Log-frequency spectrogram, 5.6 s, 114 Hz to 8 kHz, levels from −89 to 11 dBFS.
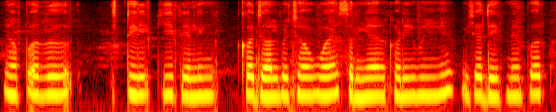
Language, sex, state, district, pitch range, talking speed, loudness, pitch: Hindi, female, Rajasthan, Churu, 210-225 Hz, 195 wpm, -18 LUFS, 220 Hz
